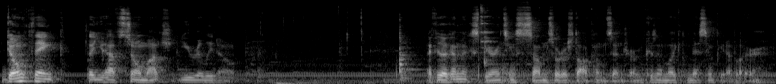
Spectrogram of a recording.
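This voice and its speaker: A man's voice: deep voice, fairly quick, faint music behind. A young man chatting casually and jokingly in a fitness vlog, explaining diet tips. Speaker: fitness vlogger.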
